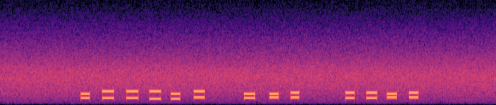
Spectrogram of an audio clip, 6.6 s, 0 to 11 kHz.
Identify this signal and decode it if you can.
DTMF, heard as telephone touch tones, dialled by hand, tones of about 130 ms. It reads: 466319 478 5578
